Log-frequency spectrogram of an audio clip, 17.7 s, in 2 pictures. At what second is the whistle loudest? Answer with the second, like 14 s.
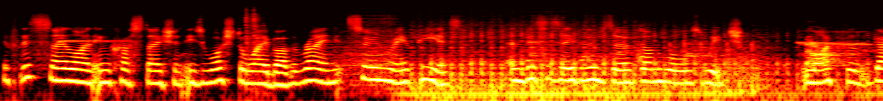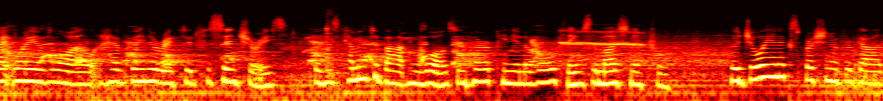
15 s.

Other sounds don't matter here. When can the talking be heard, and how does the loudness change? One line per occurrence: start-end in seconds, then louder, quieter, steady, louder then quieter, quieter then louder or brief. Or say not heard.
0.0-17.6 steady.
